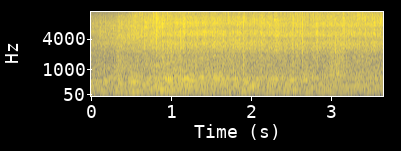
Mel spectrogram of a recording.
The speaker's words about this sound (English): On top of that, fresh, thinly sliced cabbage and carrots, kind of like coleslaw mix. Finally, some shredded cheese. And it all comes out on the steaming hot platter. The whole thing smokes up the room and crackles as it comes towards the table.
